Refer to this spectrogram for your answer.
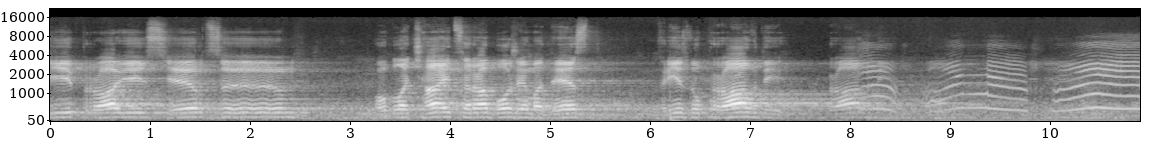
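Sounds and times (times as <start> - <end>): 
speech: 0.0 - 8.3
infant crying at a christening: 7.8 - 10.8.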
